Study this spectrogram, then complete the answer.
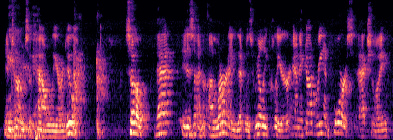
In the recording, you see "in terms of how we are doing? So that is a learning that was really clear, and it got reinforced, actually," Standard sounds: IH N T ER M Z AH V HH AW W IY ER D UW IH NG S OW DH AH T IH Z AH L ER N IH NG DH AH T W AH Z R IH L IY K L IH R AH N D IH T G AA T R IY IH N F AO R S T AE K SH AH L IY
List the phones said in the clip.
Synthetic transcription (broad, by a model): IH N T ER M Z AH V HH AW W IY ER D UW IH NG S OW DH AH T IH Z AH L ER N IH NG DH AH T W AH Z R IH L IY K L IH R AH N IH T G AA T R IY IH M F AO R S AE K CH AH L IY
